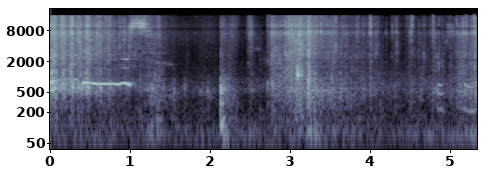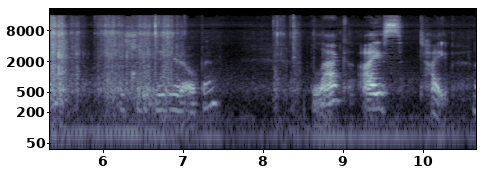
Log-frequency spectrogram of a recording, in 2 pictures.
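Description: A woman speaks to a close microphone with animation.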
